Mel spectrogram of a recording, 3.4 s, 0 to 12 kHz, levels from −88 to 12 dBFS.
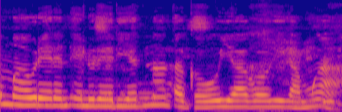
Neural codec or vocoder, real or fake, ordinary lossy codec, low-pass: none; real; none; none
